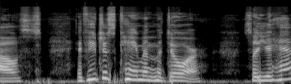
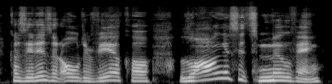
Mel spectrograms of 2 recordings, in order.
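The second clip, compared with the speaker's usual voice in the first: ordinary talk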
